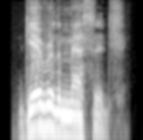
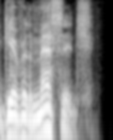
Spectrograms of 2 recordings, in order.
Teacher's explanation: This may sound closer to give her the message. The H in her becomes weak, allowing the final V and give to connect smoothly.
